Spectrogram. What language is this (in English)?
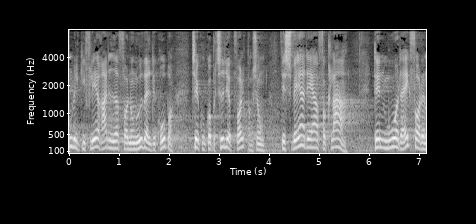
Danish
